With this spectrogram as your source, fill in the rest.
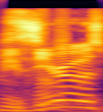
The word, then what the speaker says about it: Z Heroes: Zeros but with an H at the top is silent.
